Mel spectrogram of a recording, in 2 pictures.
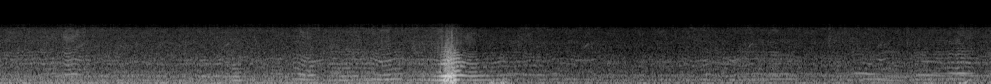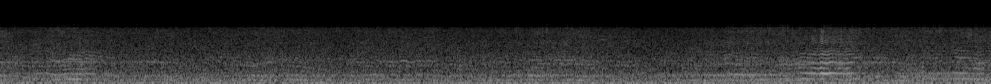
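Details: Italian honey bees buzzing at the hive entrance in Colorado Springs, October 2011, filmed up close in front of the hive: a soft steady drone with faint wavering tones, and one sharp knock near the start.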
